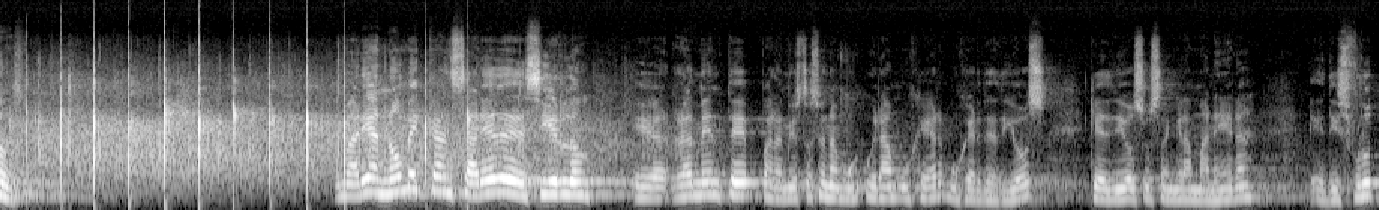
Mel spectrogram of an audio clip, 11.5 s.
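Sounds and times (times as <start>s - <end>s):
speech: 0.0s - 0.3s, 2.8s - 11.4s
audience applause: 0.0s - 6.2s
laughter: 0.0s - 10.4s.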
